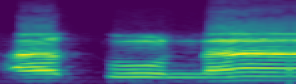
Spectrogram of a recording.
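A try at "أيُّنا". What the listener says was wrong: Ayyuna, titiknya 2 di bawah, bukan 2 di atas ya.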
